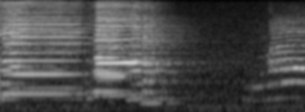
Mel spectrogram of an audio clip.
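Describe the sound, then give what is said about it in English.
A cat meows a few times in a row, each call drawn out and fairly loud, with a quieter, lower stretch between the second and last meow. “Sing the blues with the cat.”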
